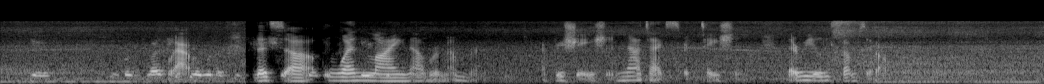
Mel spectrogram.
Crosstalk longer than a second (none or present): present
